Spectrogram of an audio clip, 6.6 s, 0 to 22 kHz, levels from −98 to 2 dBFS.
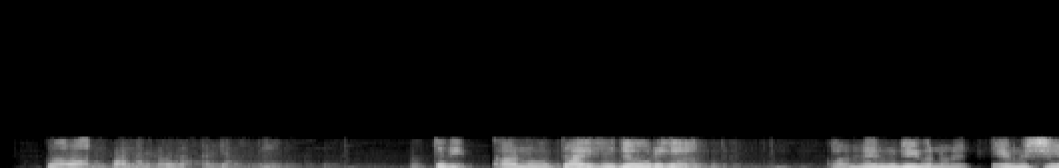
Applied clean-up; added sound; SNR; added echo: neural mask model DeepFilterNet 3.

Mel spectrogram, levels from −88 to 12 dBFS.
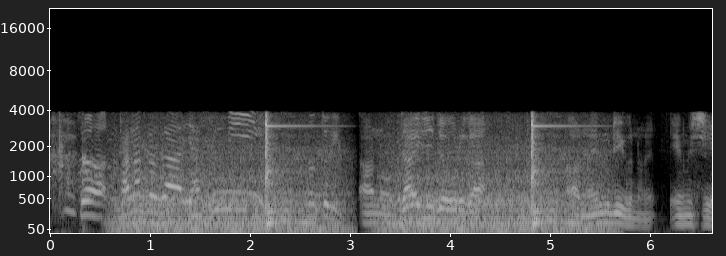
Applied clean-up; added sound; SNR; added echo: none; Microwave oven; -3 dB; none.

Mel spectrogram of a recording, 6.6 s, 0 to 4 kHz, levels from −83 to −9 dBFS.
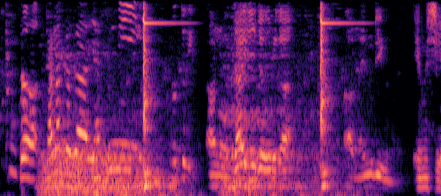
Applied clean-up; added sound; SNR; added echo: classical method log-MMSE.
